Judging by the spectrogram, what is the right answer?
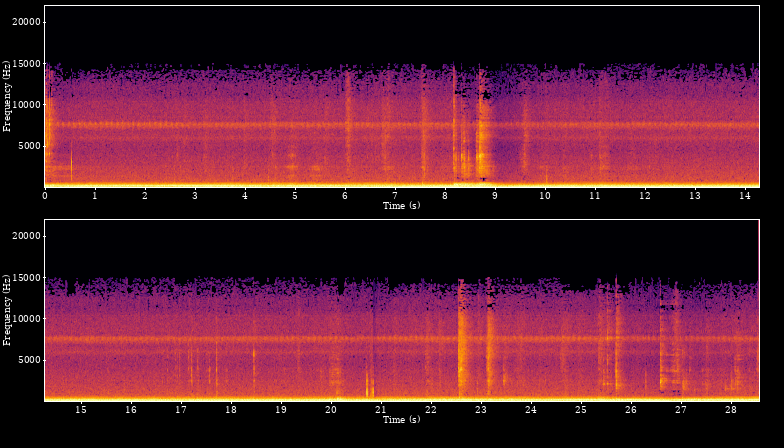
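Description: Steady low machine hum with a few short knocks and clatters.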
